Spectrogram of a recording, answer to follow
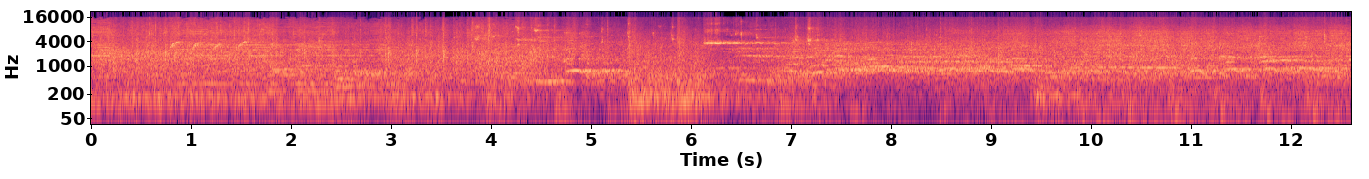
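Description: Basketball game in play on a hardwood court: the ball bouncing and sneakers squeaking over a steady, loud din of crowd voices in the arena.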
